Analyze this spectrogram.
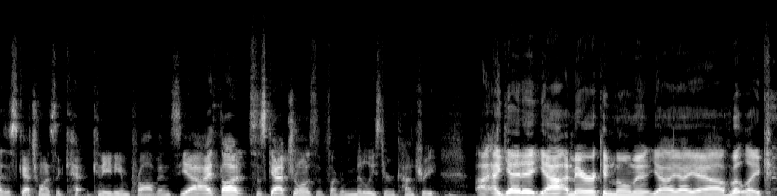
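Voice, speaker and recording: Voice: medium pitch, fairly bright tone. A streamer chatting casually during a live reading, joking and often breaking off mid-thought. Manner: joking, self-interrupting, giggly. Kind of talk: casual livestream chat.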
